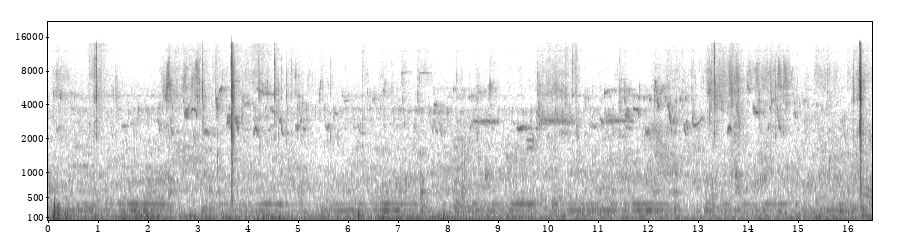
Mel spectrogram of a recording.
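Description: Small songbirds chirping and calling, many short high notes scattered throughout, over a low rumble. A sharp click sounds about four seconds in and a louder one near the end.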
